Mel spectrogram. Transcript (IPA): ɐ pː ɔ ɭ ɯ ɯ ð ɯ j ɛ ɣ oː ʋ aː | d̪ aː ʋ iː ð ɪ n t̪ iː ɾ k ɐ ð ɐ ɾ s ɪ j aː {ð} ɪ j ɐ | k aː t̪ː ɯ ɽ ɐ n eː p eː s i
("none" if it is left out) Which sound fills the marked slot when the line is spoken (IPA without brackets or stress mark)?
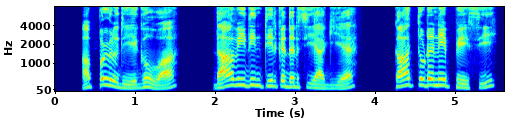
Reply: ɣ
